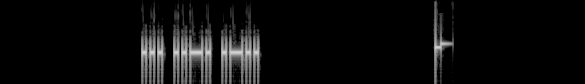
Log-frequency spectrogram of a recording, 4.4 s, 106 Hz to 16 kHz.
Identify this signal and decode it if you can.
Morse code, heard as a keyed tone, about 40 wpm, 700 Hz. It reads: SFL
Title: ARRL Sections 40wpm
